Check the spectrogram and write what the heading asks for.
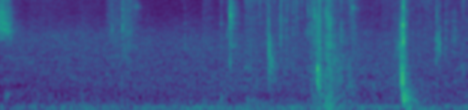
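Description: Rustling and handling noise as a phone is moved with clothing brushing over its microphone, over a low steady hum, with a short knock about one and a half seconds in.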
